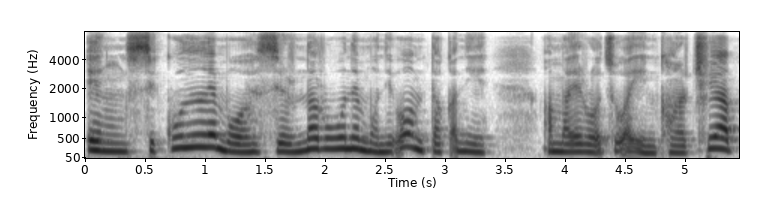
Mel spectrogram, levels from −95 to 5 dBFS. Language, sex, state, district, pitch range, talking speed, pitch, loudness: Mizo, female, Mizoram, Aizawl, 180-245 Hz, 185 wpm, 195 Hz, -16 LUFS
